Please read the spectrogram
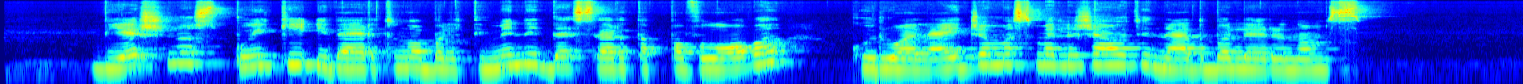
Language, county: Lithuanian, Vilnius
